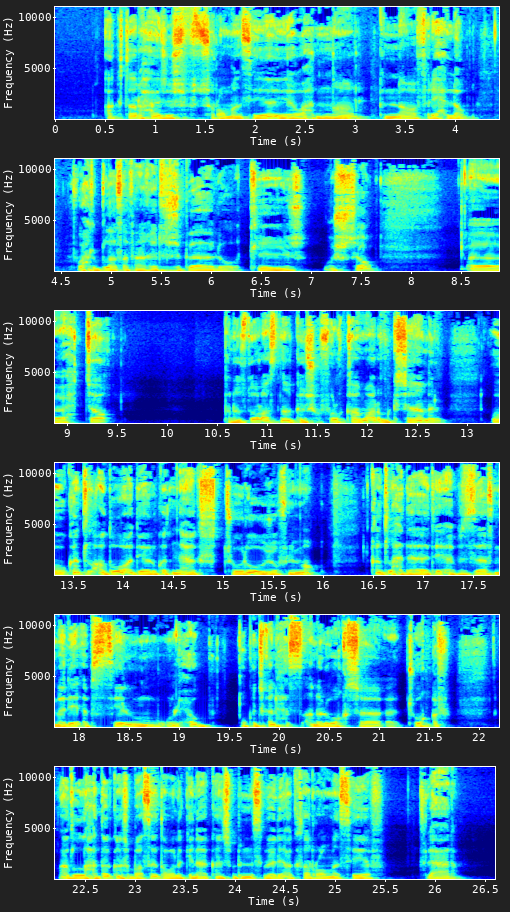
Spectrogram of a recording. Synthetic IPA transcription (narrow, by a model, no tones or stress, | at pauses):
ʔəkt̪ɑɾˤħaʒːaʃfɾˤumænsəjːahæwaħəd̪ənhɑɾˤkænːʕæfɾiħla | fiwaħəd̪əlblɑsˤɑfihæɣiɾəlʒəbælwt̪ʰːəlʒ | wəʃːæ | ħḁt̪ːæ | bnɑsd̪uɾˤɑsnɑkænʃu̥fulqɑmɑɾˤməkt̪æməl | wkænət̪əlʔɑd̪ˤwɑʔd̪jælukæt̪ənʕakəfə̥t̪ːuluwʒufəlmæ | kænət̪lɑħd̪hæd̪iʔæbəzːæfmæliʔabəsːəlmwəlħobː | wkʊnt̪kænħəsːʔænælwɑqt̪t̪wɑqːəf | hæd̪əlːɑħd̪ˤɑkænət̪bɑsit̪ˤɑwlæk̬ənhækænət̪bənːəsbæliʔækt̪ɑɾˤːumænsijæf | filʕa̰ləm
